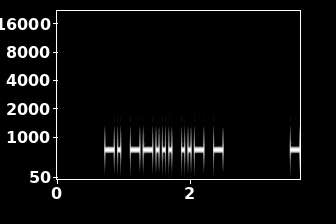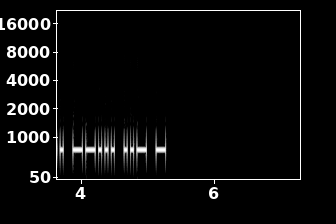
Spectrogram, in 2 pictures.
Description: Morse code, heard as a keyed tone, about 25 wpm, 700 Hz. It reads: N7UT N7UT
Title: USA Call Signs - 4 Characters - Repeated 2x - 25wpm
